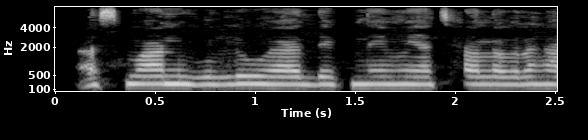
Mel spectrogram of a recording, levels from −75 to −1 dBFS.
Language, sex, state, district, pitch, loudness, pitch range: Hindi, female, Bihar, Purnia, 225 Hz, -20 LUFS, 220-230 Hz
